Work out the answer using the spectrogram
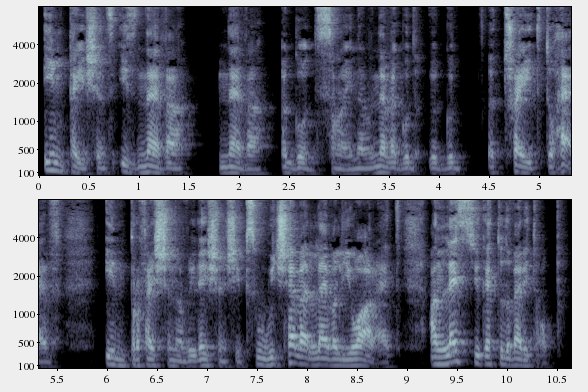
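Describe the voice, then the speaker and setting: Speaking at a normal pace in a low voice, a middle-aged guest from Italy chats casually on a podcast. He comes across as hesitant yet candid, frequently starting his sentences over.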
